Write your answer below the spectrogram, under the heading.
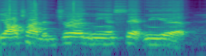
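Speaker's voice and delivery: plain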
